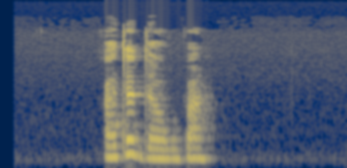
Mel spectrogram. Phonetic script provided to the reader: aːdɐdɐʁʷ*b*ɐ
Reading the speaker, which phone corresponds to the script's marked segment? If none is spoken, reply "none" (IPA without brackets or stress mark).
b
